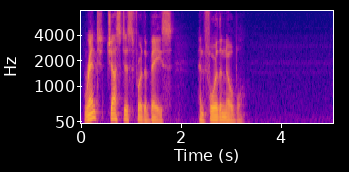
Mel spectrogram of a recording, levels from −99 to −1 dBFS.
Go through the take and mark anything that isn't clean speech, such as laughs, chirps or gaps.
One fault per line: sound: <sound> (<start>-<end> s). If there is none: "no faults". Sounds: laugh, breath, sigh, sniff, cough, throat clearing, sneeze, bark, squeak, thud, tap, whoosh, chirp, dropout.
no faults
